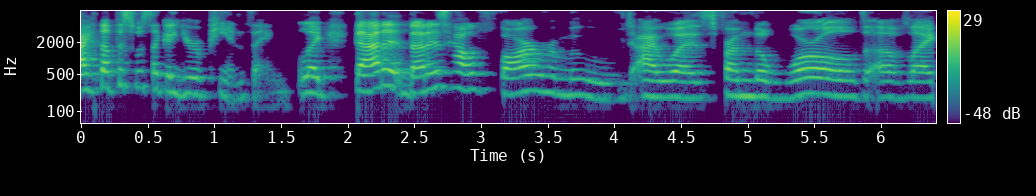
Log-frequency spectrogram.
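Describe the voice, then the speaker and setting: At a moderate pace and with hardly any pauses, a woman speaks in an animated tone at a fairly high pitch with ordinary pitch variation. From Miami, Florida (Cuban-American). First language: Spanish. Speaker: graduate student. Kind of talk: interview.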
